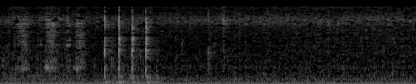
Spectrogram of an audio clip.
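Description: Wooden spatula stirring thick curry masala in a metal kadai: a few soft scraping strokes, then a quick run of four sharp clicks about a second in, over a faint steady hiss.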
